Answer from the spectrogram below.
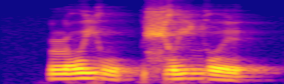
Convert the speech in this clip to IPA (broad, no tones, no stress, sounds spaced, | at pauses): ɭ o j u | ɕ ʊ j ʎ o e̯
